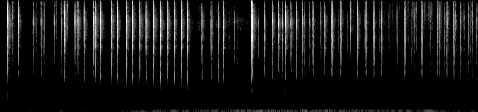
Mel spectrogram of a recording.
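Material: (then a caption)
Plastic. An empty small clear plastic tub with an orange lid is tapped rapidly with plastic finger picks, making dozens of sharp, dry, bright clicks with almost no ring. A faint, steady low hum runs underneath the whole clip.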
